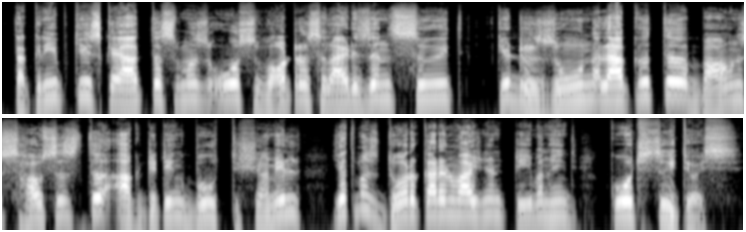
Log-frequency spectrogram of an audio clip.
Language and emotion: Kashmiri, neutral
